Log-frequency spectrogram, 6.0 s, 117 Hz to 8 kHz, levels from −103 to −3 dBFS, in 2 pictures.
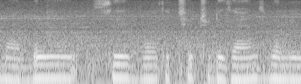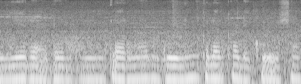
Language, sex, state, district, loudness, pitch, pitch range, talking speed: Hindi, female, Chhattisgarh, Korba, -15 LUFS, 150 Hz, 145-155 Hz, 190 wpm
